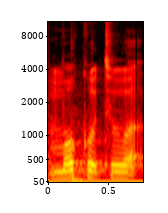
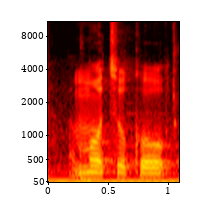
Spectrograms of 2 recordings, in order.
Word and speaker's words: Motoko: Instead of Mokoto, Motoko, I always call it Motoko. No, instead of Motoko, I always call it Mokoto. You understand what is actually spelled or pronounced Motoko, you know, programming language, ends with .mo.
